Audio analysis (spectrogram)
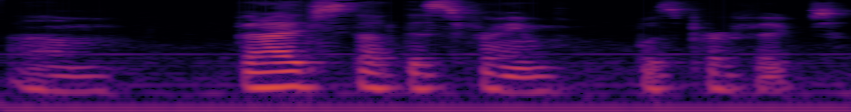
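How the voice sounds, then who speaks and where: A woman with a low-pitched voice chats casually as she shows her handiwork. She sounds under the weather and sniffly, rambling along in a halting, homespun way. There is clear background noise on the home recording. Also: steady tone, mellow, poor audio. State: sick and sniffling. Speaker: needlework vlog host. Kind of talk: casual show-and-tell chat.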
